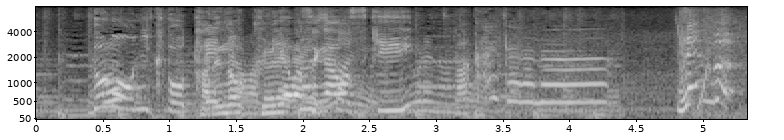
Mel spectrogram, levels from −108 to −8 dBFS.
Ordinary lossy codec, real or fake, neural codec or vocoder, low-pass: none; real; none; none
